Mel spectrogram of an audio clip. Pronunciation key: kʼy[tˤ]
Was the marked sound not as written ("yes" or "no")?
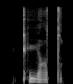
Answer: no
